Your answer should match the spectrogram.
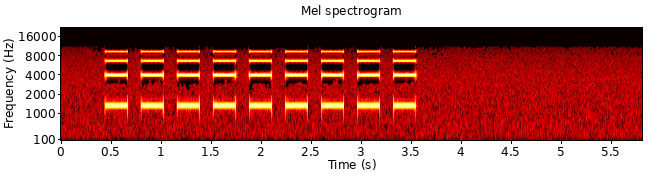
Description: Beep code, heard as beeps from a small speaker, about 1330 Hz. 9 short. In AMI BIOS tables: ROM checksum failure.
